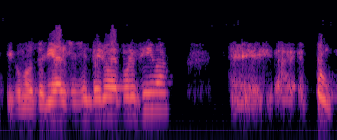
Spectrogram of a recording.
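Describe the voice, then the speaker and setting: A man, a lottery ticket seller, telling his story in lively detail and acting out the dialogue. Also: on the high side, brisk, no room sound. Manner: animated storytelling, acts out quoted dialogue. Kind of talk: interview on the phone. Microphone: phone. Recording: dry phone line.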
